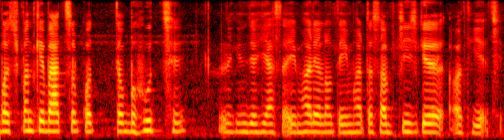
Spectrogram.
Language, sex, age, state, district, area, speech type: Maithili, female, 60+, Bihar, Sitamarhi, rural, spontaneous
